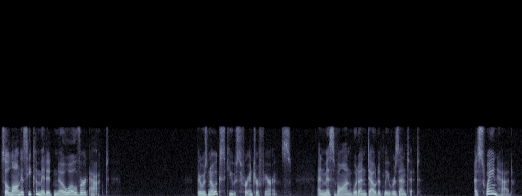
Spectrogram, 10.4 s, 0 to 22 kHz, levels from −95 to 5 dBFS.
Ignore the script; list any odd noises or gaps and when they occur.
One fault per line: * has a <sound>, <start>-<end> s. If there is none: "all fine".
all fine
